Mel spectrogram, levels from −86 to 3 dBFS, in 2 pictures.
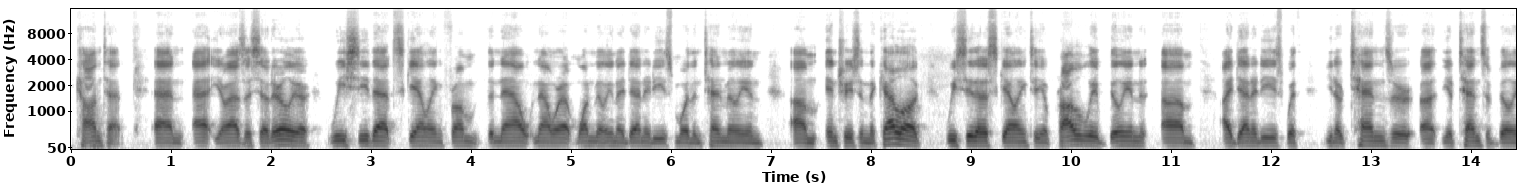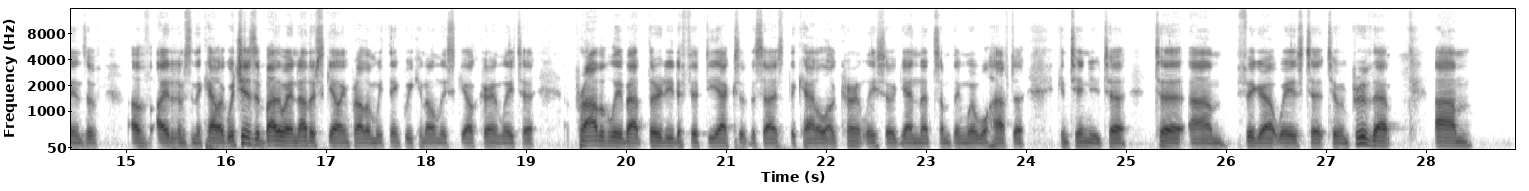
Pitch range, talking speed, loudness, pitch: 100-110 Hz, 230 wpm, -25 LUFS, 105 Hz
